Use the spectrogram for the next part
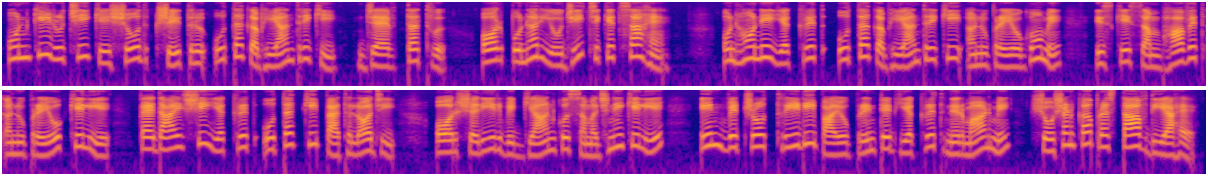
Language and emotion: Hindi, neutral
